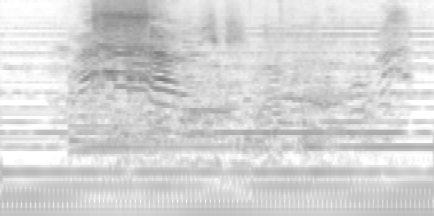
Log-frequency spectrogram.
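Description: A small child crying: one long wail falling in pitch from about a second in, and a second cry starting near the end, over soft ambient music with sustained tones.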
